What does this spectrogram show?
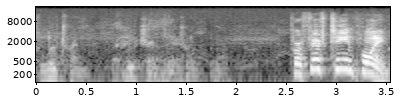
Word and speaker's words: Lutheran: bell Caleb countries on Lutheran incorrect Anglican the Church of England that's pronounced luterin new transition for a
